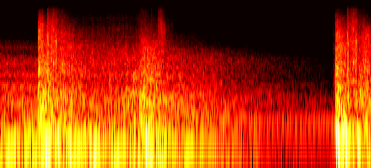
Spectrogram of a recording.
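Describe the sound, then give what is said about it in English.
A British soldier's musket discharges, then soldiers open fire during the Boston Massacre melee: a few heavy, booming gunshot blasts, each followed by a long rumbling decay. “a British private receives a severe blow to the head with a club and falls to the ground, causing his musket to discharge. In the melee, the soldiers open fire.”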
